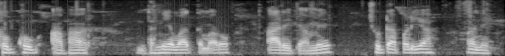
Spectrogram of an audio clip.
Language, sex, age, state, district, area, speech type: Gujarati, male, 18-30, Gujarat, Narmada, rural, spontaneous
